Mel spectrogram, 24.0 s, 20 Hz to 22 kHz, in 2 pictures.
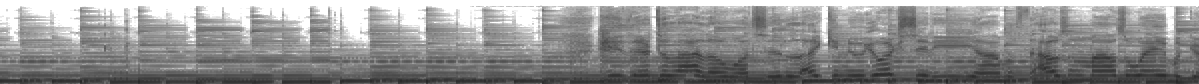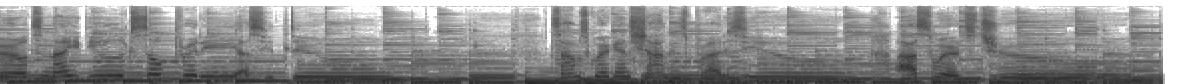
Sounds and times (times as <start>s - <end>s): Music: 0.0s - 23.6s.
